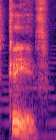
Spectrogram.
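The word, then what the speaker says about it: Kyiv: of saying is Keith the Russian way of saying it is Keith and we're now saying Kiev and the Ukrainian way of pronouncing it is cave the way we're now being told to say it sounds more like the Russian than Ukrainian whereas Kiev sounds like neither of them like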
